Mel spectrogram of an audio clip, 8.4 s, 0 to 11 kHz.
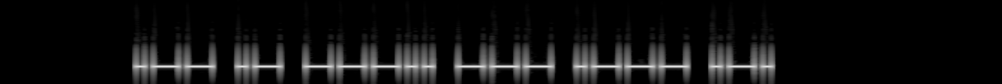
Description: Morse code, heard as a keyed tone, about 17 wpm, 700 Hz. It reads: WA8OJR
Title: Call Signs Repeated 2x - 17wpm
